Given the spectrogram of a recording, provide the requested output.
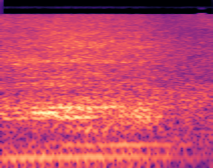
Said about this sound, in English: Let the truck go by.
